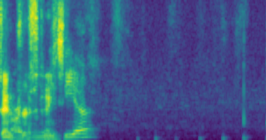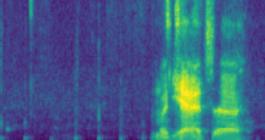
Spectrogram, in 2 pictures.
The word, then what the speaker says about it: Arthemesia: Well, the way I pronounce it is Arthemesia, but I guess it's more of a European word for absinthe, or something to do with absinthe anyway. So it's most people pronounce it Arthemesia.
